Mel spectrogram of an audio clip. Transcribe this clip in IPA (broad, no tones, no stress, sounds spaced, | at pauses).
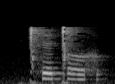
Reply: ǀʰ e ǀ ɤː x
